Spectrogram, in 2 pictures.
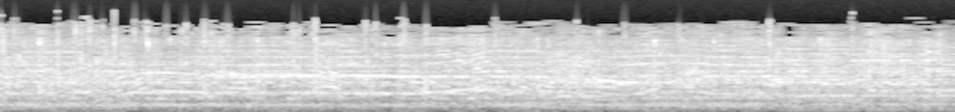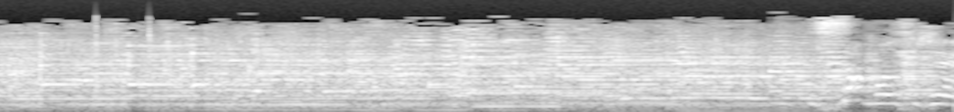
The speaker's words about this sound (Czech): Potlesk pro základní uměleckou školu v Uherském Hradišti a také pro Pavla Štulíra.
